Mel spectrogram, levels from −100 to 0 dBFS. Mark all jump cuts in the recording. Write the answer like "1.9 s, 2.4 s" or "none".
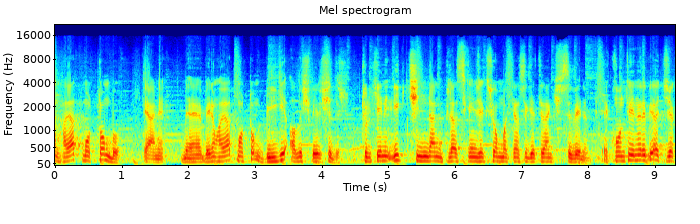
4.5 s, 8.1 s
